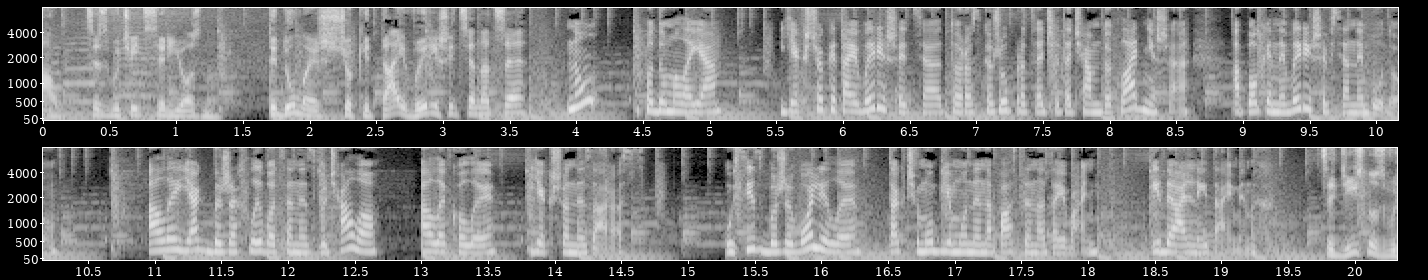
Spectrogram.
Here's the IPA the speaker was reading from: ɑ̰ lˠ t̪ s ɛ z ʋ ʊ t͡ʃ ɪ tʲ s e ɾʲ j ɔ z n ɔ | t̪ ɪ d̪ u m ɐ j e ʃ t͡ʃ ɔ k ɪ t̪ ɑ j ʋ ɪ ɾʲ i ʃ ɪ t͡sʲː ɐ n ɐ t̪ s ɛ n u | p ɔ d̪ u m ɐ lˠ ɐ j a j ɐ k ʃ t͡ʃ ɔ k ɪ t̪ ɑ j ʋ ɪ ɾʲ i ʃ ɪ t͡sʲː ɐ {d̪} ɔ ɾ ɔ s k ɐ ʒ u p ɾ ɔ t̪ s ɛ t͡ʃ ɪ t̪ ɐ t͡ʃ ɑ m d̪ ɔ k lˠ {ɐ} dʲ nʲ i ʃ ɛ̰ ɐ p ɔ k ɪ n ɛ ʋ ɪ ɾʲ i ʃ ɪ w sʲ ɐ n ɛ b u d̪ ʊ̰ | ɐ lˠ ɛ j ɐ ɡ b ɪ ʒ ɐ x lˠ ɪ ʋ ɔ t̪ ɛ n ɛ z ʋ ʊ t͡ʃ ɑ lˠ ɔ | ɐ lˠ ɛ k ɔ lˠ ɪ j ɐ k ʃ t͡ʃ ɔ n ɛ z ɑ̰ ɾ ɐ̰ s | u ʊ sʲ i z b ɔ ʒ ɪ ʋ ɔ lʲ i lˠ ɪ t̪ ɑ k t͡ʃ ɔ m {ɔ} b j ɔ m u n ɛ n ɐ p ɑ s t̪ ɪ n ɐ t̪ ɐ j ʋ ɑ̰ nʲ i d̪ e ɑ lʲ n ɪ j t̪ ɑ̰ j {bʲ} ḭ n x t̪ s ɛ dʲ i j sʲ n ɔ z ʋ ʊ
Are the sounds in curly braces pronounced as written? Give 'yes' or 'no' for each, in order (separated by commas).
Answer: no, no, no, no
